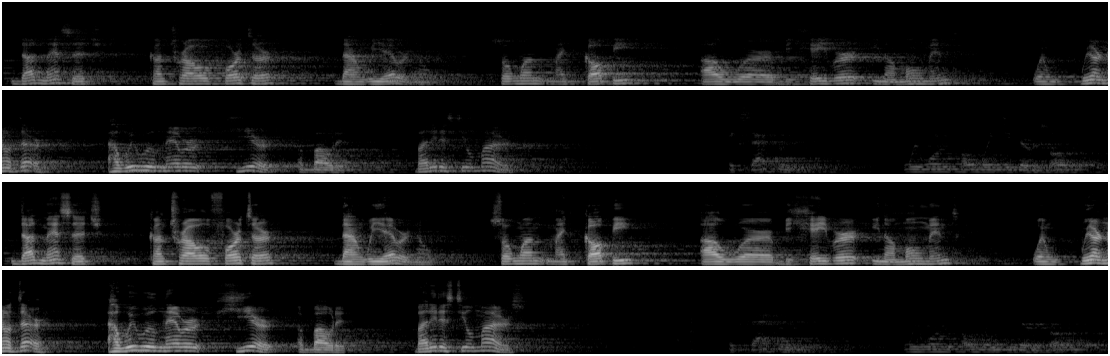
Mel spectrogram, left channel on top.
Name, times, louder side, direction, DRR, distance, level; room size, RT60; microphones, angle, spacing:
voice 1, 0.1-1.0 1.5-2.8 3.3-4.3 4.9-6.4 7.0-9.6 10.3-11.5 12.1-14.5 15.2-16.3, right 6 dB, 65° right, 16 dB, 0.3 m, -33 dB
voice 2, 18.3-19.1 20.1-21.7, left 1 dB, 50° left, 0 dB, 1.5 m, -52 dB
12.0 x 12.0 x 6.9 m, 2.7 s
head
